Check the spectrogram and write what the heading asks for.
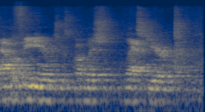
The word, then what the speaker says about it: Apophenia: Apophenia.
